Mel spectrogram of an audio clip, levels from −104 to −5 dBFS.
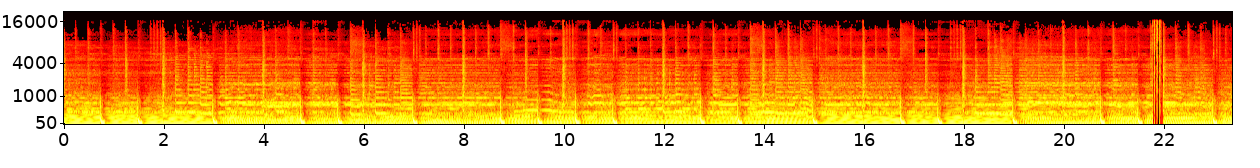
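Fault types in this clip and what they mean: Compressed stream played as audio: an AC-3 bitstream reaches the output undecoded and is treated as ordinary samples. From 21.78 to 21.98 s, the sound gives way to loud chattering static. It comes as 4.0 ms noise bursts repeating at 31.25 Hz, which fits a 192 kbps stream. On a waveform these show as dense blocks separated by flat zero padding, and on a spectrogram as broadband vertical stripes.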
